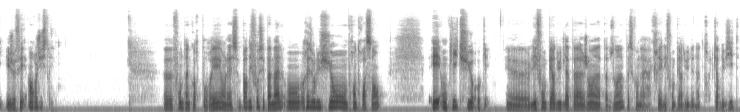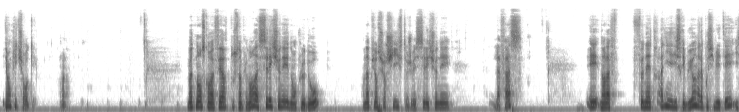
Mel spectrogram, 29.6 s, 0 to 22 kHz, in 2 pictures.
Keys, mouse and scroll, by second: 1.0 click, 7.2 click, 14.9 click, 16.1 middle click, 16.9 click, 17.6 click, 18.0 click, 20.0 click, 23.8 shift+click.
